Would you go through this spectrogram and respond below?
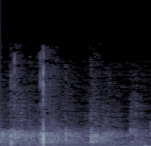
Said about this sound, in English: Yeah, you can clap. That's okay. That was beautiful.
